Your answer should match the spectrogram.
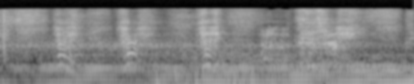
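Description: A man gasping and choking in a series of short, strained breaths while being throttled, over dramatic background music that grows louder toward the end.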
